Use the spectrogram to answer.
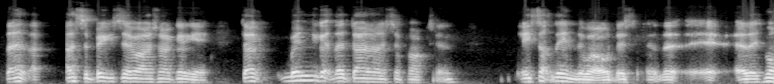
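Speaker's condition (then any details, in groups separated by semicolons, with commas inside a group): Parkinson's disease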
